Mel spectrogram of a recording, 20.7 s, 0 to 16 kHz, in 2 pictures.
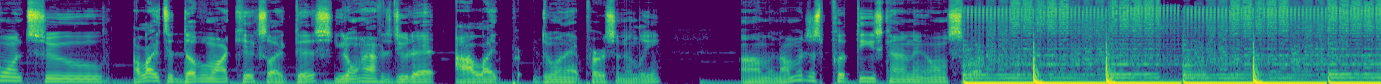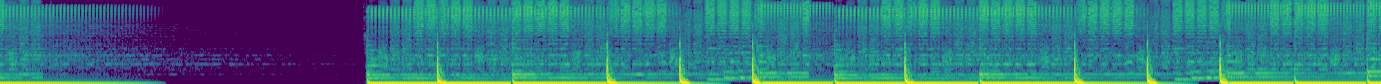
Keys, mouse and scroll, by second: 0.7 ctrl+a, 1.2 shift+click, 2.3 right click, 5.5 right click, 7.2 space, 8.6 right click, 8.6 space, 8.8 space, 9.2 right click, 10.8 space, 10.9 ctrl+click, 11.7 shift+click, 14.0 right click, 16.5 space, 17.1 right click, 18.3 ctrl+click, 19.1 shift+click.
